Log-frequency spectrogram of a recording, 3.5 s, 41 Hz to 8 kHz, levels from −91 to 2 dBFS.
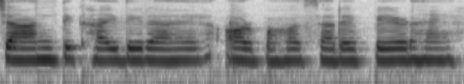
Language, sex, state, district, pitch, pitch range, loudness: Hindi, female, Uttar Pradesh, Lucknow, 190 Hz, 185-195 Hz, -19 LUFS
